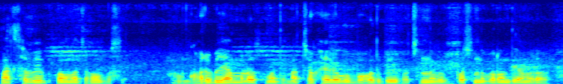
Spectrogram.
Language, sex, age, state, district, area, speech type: Odia, male, 45-60, Odisha, Ganjam, urban, spontaneous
